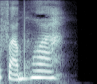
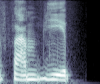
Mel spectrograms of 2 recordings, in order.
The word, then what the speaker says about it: Phạm Diệp: Lưu Diệp ở phần trước đã phiên âm là Lưu Hoa, thật ra chữ này đọc là chữ Diệp hoặc Dẹp. Phần mở đầu truyện có ghi, sách Hậu Hán Thư của Phạm Hoa, xin độc giả sửa lại là Phạm Diệp cho đúng.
